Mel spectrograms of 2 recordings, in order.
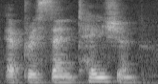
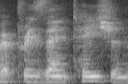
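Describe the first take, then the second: First: The middle consonant is an s sound. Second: The middle consonant is a z sound. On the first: The speaker calls it wrong. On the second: The speaker calls it right. "we have"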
